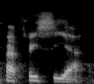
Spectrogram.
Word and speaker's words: Patricia: And just for the record, for everyone, she pronounces her name Patricia.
